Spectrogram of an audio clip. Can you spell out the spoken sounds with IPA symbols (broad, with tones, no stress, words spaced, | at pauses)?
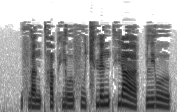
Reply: fwa˨˩nt̪ʰä˦pʰjo˨˦ʊ̯ fu˨˩t͡ɕʰɥɛ˦nt̪ʰjä˥˨ | ljo˥˨ʊ̯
